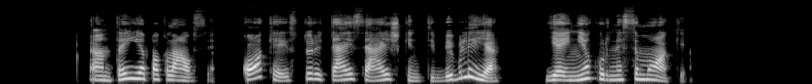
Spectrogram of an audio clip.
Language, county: Lithuanian, Alytus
